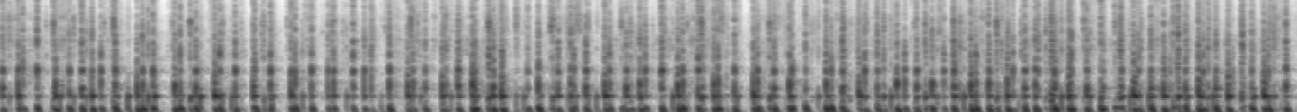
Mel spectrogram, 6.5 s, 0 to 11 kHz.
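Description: Fingernails rapidly tap a large, empty, hollow white printed paper cup held in both hands, producing about thirty quick, closely spaced taps over six and a half seconds. Each tap is a short, dry knock with a booming low thump and a hollow mid-pitched ring around 490 Hz that dies away almost instantly.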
